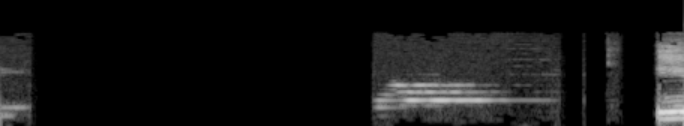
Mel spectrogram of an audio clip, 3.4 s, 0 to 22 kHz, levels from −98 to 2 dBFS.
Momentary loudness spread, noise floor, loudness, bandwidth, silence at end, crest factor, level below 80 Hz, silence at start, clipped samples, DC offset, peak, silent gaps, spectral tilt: 17 LU; under -90 dBFS; -28 LUFS; 8.6 kHz; 0 s; 22 dB; -68 dBFS; 0 s; under 0.1%; under 0.1%; -6 dBFS; 0.18-1.85 s, 2.82-2.88 s, 2.94-3.02 s, 3.13-3.26 s; -5 dB/octave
